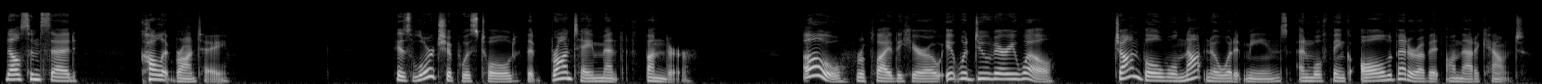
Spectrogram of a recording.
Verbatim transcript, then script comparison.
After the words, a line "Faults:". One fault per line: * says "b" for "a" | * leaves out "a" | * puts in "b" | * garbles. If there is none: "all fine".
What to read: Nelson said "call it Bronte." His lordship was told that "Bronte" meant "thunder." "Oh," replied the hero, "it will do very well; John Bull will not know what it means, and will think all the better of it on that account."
Nelson said "call it Bronte." His lordship was told that "Bronte" meant "thunder." "Oh," replied the hero, "it would do very well; John Bull will not know what it means, and will think all the better of it on that account."
Faults:
* says "would" for "will"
